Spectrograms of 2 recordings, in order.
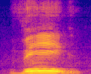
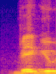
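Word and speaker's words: vague: Eight point terms of agreement must not बी वेग वी ए जी यू ई वेग यू भी बोलते हैं। वी ए जी यू ई कई बच्चे वेग यू भी इसको प्रोनाउंस कर लेते हैं।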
